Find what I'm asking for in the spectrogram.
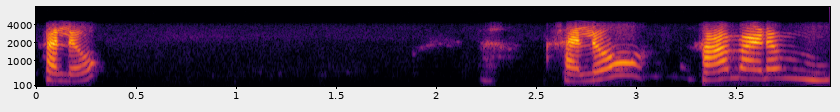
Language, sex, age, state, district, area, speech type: Marathi, female, 18-30, Maharashtra, Buldhana, urban, conversation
